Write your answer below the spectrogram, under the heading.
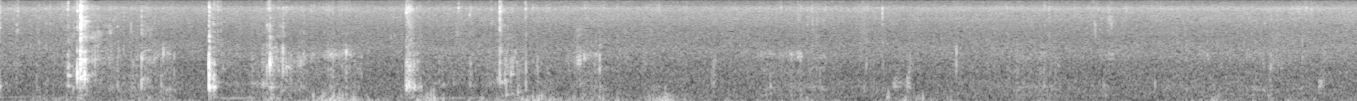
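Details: Sugarcane being eaten by Meri the elephant, recorded close for ASMR. Sharp isolated cracks of breaking cane come roughly once a second early on, with soft low munching between them, fading to quieter chewing and faint background hiss.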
